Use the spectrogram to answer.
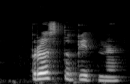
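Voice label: "прӧступитны", Komi, female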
